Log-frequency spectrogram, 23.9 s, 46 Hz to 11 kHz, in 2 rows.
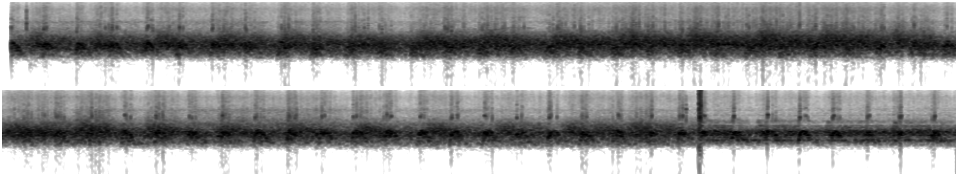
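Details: Fetal heartbeat of a first child, recorded in October 2009: rapid, steady whooshing Doppler pulses over a hissing background.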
